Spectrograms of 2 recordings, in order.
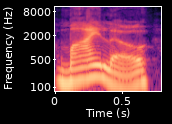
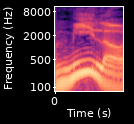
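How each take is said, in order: First: Milo with first syllable like "my"; MY-low pronunciation. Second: Milo with first syllable like "me"; MEE-low pronunciation. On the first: Podcaster recalling a chocolate drink, Milo said MY-loh. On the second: Podcaster offering the other name for the drink, Milo said MEE-loh. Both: Shown as a demonstration. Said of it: "or Milo, as to say".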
